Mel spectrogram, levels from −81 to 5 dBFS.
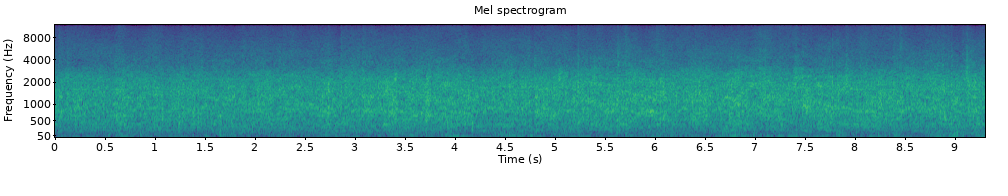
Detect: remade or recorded remade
